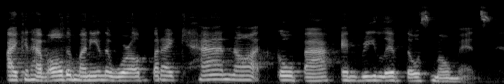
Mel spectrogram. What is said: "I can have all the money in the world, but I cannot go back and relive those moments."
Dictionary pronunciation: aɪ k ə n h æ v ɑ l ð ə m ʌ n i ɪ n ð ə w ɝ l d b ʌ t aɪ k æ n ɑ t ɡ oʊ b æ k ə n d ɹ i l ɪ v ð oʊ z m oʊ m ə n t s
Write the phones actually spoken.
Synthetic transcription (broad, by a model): aɪ k ə n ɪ v ɑ l ð ə m ʌ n i ɪ n ð ə w ɝ l d b ʌ t aɪ k æ n ɑ t ɡ oʊ b æ k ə n ɹ i l ɪ v ð oʊ z m oʊ m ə n t s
